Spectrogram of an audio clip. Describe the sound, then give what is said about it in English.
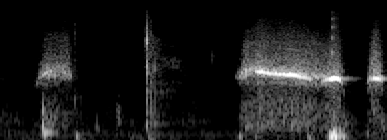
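Someone attempts to whistle a song melody, producing breathy puffs of air before a thin, wavering whistled note holds briefly and fades, with no talking. “I can't whistle, yeah. Sorry.”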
